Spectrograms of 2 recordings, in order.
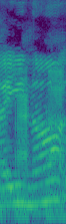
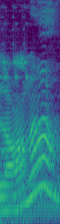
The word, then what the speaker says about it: Lana: love you too audience wait is it Lana no it's Lena oh that's why she used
